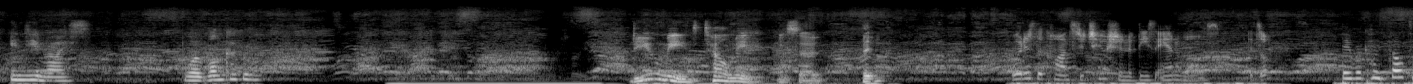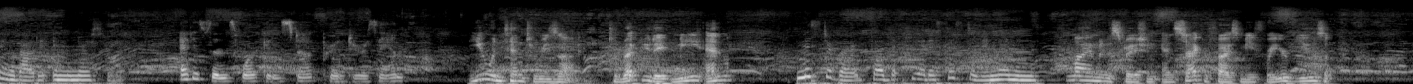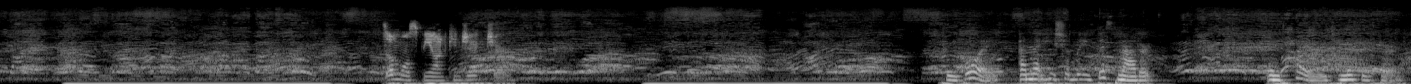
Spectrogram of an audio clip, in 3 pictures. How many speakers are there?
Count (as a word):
six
